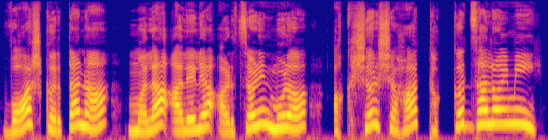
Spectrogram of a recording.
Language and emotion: Marathi, surprised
